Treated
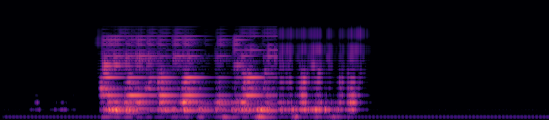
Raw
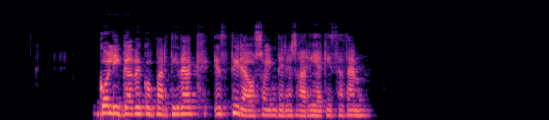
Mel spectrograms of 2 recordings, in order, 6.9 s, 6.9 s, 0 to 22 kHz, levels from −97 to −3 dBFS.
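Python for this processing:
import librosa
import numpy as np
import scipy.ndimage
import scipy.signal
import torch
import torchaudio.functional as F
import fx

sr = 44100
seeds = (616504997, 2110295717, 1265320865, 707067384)

y = fx.octave_mirror(x, sr, pivot_hz=1100.0)
y = fx.high_shelf(y, sr, hz=3700.0, db=-9.5)
y = fx.vocoder(y, sr, bands=16, carrier='square', carrier_hz=119.0)
y = fx.room_flutter(y, sr, wall_m=3.1, rt60_s=0.54, at=(1.26, 3.45), fade=0.02)
y = y * 10.0 ** (-6.5 / 20.0)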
